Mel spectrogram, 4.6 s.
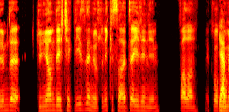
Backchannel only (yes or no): no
